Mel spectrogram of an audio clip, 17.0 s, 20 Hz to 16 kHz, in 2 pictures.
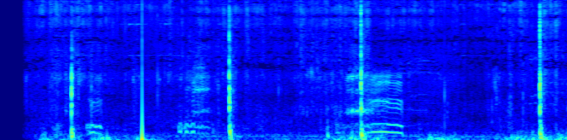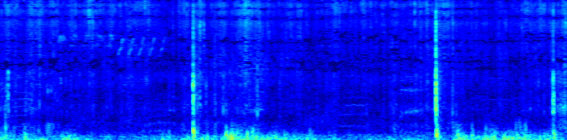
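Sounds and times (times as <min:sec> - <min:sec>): sheep bleating: 0:01.2 - 0:01.7, 0:02.6 - 0:03.3, 0:05.0 - 0:06.7, 0:13.4 - 0:15.0.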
